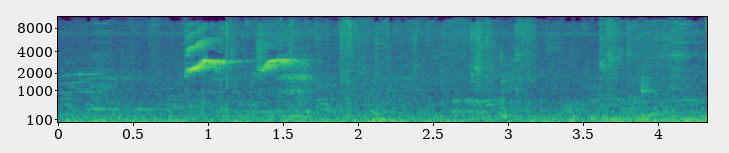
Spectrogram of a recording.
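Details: Sun conure gives two short, sharp squawks about half a second apart over steady indoor room noise, during Alexa training.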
